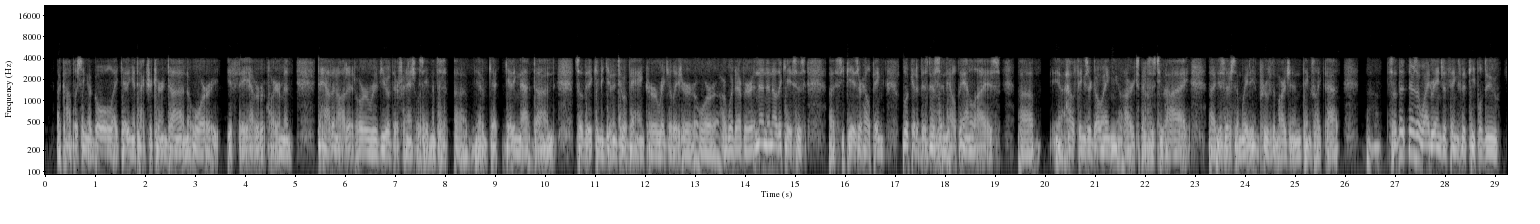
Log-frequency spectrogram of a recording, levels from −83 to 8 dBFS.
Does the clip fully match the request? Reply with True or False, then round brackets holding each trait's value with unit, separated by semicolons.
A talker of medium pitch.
False (95 Hz)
